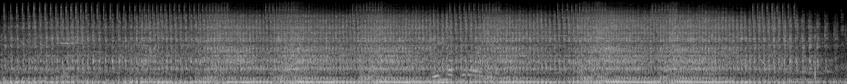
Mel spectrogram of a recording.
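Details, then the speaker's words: Bajaj Freedom 125 CNG motorcycle engine running with a busy metallic khat-khat clatter like a generator, from the timing chain; bike also lacks pickup; fix is a new timing chain. "लेकिन आप अगर आपकी bike में से भी ऐसा sound आता है ना, तो भाई वो टाइमिंग चेन का साउंड होता है।"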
